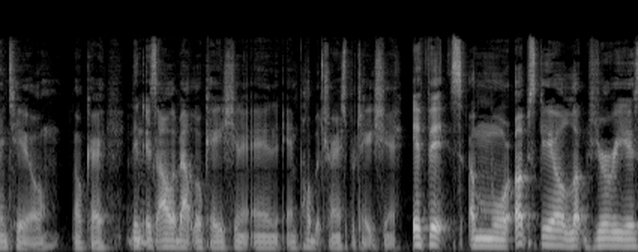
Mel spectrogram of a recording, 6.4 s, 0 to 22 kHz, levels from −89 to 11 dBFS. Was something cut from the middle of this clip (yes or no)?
yes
